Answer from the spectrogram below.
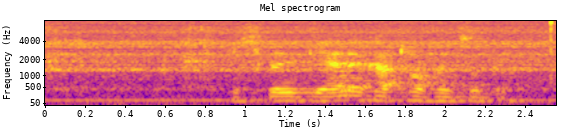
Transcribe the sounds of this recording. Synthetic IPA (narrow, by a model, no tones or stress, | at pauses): ʔɪçv̥ɪlɡɛɐnəkʰaɐtʰɔfl̩t͡subə̰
